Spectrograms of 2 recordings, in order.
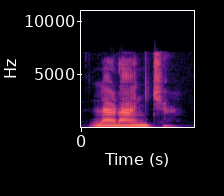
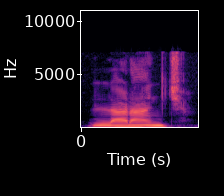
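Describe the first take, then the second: Both takes have the same delivery.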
